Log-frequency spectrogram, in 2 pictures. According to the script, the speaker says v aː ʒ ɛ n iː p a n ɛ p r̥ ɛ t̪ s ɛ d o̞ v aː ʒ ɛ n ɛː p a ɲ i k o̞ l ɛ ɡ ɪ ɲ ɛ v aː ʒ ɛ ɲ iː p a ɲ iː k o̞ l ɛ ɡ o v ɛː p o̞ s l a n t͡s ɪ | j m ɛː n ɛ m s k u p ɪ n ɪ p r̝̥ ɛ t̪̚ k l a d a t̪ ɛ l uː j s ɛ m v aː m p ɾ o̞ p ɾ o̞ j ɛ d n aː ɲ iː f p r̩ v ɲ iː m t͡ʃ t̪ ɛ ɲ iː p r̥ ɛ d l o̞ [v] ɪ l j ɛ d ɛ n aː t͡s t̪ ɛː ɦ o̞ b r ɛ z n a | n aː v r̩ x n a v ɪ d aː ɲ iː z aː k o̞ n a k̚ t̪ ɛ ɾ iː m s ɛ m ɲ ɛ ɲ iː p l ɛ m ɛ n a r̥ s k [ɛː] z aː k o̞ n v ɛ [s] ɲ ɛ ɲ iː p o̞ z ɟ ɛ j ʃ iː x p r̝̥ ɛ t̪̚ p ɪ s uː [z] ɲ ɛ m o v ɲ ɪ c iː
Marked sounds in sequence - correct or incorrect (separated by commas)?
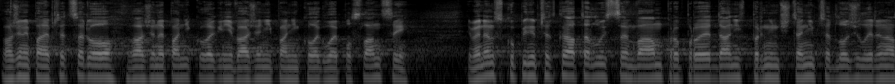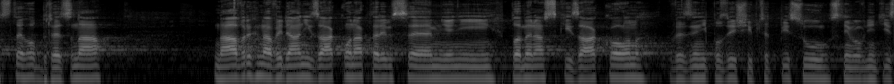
incorrect, incorrect, incorrect, incorrect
